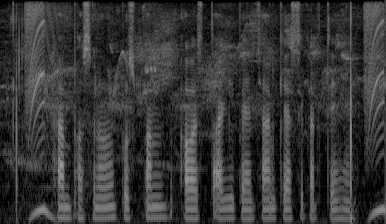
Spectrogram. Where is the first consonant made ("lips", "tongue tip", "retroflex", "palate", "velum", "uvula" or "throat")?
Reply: throat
